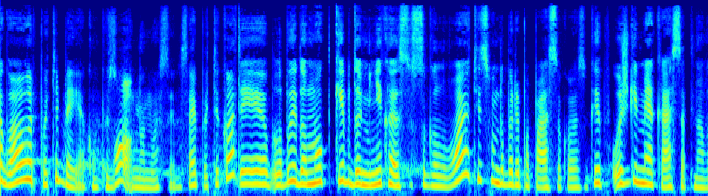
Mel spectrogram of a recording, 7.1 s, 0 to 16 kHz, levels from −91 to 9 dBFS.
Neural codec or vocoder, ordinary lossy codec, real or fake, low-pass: autoencoder, 48 kHz, 32 numbers a frame, DAC-VAE, trained on Japanese speech; MP3, 64 kbps; fake; 14.4 kHz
